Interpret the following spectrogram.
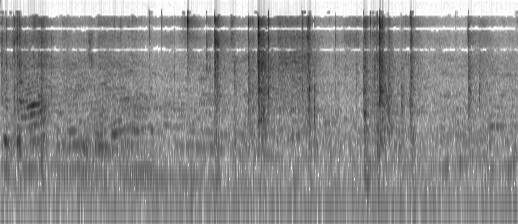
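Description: Voices over a steady low hum, with a few short voiced sounds near the start. Several sharp clicks and knocks come in the middle as plastic tongs pick up a pastry and set it on a plastic tray.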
